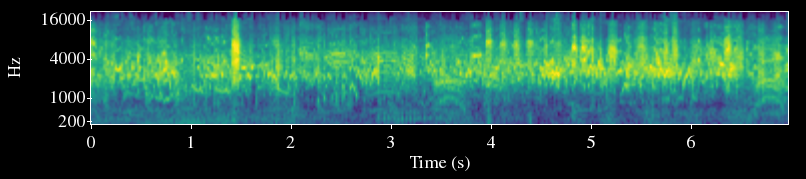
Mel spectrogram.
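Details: Group of budgies making busy, squawky chirping chatter, overlapping warbled notes and short rasps with no clear gaps.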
